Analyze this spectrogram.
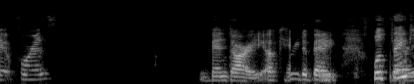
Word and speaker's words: Bhandari: I'm not sure if I pronounced your name correctly. Could you say it for us? Bhandari.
